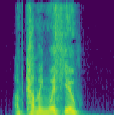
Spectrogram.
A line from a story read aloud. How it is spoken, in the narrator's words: Orion shouted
